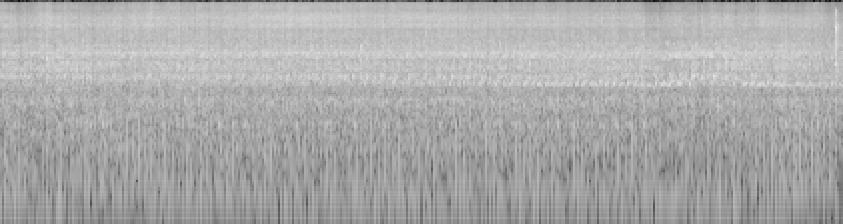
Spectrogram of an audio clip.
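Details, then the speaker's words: Freshly rebuilt engine running: a rough, busy clatter with a faint high squeal, at first thought to be the water pump with a new belt. It was actually a spun rod bearing just before the engine blew with a bang. "right here you can hear that squeal and at the time i kind of thought it was the water pump where the belt was just on but i can definitely tell now looking back at it that that was the one the bearing i spun a bearing right there"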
